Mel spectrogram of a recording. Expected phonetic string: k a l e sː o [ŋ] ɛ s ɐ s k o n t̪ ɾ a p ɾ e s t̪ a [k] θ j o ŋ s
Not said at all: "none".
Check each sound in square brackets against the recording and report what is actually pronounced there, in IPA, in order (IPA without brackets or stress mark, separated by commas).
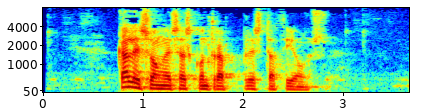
ŋ, none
